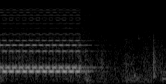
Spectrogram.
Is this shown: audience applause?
no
